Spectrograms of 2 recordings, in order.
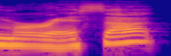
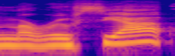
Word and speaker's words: Marissa: Um, my name Marissa can't be pronounced easily in Hebrew. And so they would make fun of me. They would call me Marusia, which in Hebrew means from Russia.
